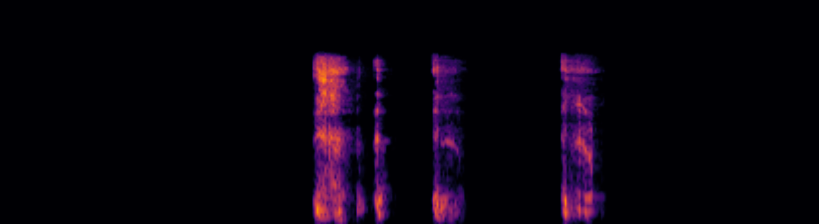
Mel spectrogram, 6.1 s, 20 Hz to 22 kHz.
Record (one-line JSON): {"three_cough_length": "6.1 s", "three_cough_amplitude": 28511, "three_cough_signal_mean_std_ratio": 0.24, "survey_phase": "beta (2021-08-13 to 2022-03-07)", "age": "45-64", "gender": "Female", "wearing_mask": "No", "symptom_cough_any": true, "symptom_fatigue": true, "symptom_headache": true, "symptom_change_to_sense_of_smell_or_taste": true, "symptom_onset": "4 days", "smoker_status": "Never smoked", "respiratory_condition_asthma": false, "respiratory_condition_other": false, "recruitment_source": "Test and Trace", "submission_delay": "2 days", "covid_test_result": "Positive", "covid_test_method": "RT-qPCR"}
